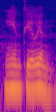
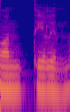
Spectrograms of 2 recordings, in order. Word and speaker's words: ngintilin: Bye-bye bacanya, ngintilin, bukan ngontilin, apalagi ngon, Jadilah akhirnya Aneh berdua si Udin akan bubur ayam di langganan Aneh.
